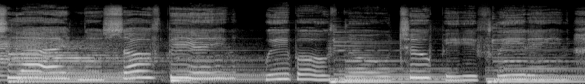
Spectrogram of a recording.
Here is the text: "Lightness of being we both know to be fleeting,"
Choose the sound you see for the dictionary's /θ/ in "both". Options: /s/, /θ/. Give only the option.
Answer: /θ/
